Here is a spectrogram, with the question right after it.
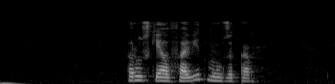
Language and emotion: Russian, neutral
